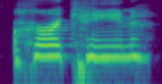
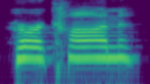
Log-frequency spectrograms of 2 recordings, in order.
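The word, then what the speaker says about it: Huracán: mustang a 2019 acura nsx a 2015 lamborghini hurricane huracan a 2019 lamborghini aventador a 2018 jeep grand cherokee i can pronounce that one a 2019 mercedes-benz gle amg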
